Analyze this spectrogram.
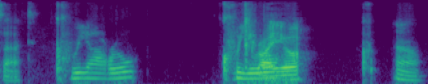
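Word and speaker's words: QRIO: Cryo. Oh, cryo. I suppose so. Well, yeah, you just stumped me there. But Criaro? No, it's cryo.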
